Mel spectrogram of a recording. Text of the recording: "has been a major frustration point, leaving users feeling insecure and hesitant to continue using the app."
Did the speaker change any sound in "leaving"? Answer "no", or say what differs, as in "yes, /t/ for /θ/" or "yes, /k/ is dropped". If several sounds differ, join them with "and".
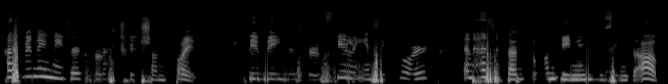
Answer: yes, /b/ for /v/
